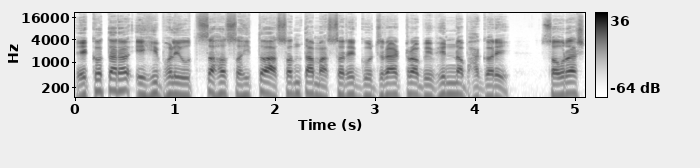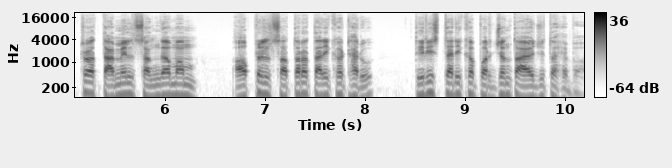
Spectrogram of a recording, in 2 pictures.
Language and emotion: Odia, neutral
